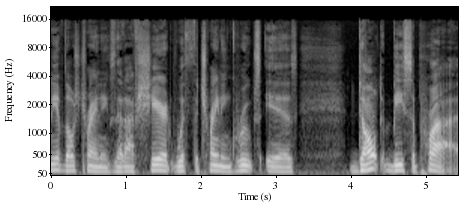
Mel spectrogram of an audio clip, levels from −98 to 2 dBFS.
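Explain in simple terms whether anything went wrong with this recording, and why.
One fault occurs at 3.1 seconds, just after "with the training groups": a block of digital silence. For about 0.18 milliseconds, the stream of samples sending this speech to the speaker was replaced by zeros. The gap is far too short to hear as a pause. Because the audio jumps to dead silence and straight back with no fade, both edges land almost together, and the result is a single tiny click in the speech.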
